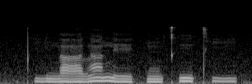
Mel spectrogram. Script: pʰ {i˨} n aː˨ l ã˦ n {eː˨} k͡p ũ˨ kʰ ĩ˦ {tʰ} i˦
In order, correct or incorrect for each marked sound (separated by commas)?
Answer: correct, correct, correct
